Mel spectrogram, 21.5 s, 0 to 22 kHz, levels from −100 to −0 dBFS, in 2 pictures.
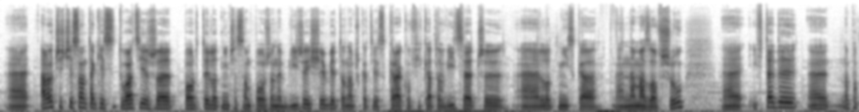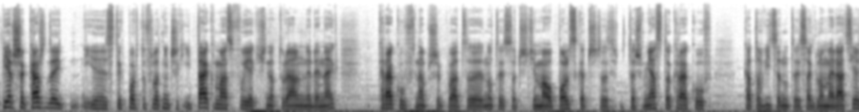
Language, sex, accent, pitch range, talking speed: Polish, male, native, 115-145 Hz, 160 wpm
